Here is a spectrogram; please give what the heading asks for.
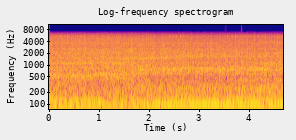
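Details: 1987 Ford Ranger 2.3L four-cylinder started after sitting a while: low, uneven idle with a lumpy, wavering beat and no other noise; rough idle, owner suspects the carburetor needs rebuilding or tuning.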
